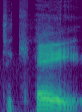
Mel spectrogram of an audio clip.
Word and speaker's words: George Takei: Is it George Takei or George Takai? I would say Takei. Takei. I think it's Takei. Takei. Okay. That's how you say it. It rhymes with okay.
